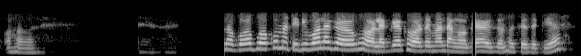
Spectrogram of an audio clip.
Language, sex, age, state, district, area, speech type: Assamese, female, 30-45, Assam, Majuli, urban, conversation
